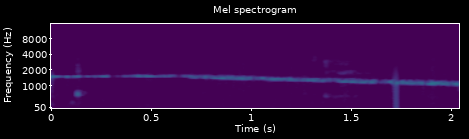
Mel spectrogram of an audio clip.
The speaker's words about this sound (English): So look at that. I'm recording this right now and there's like a ambulance in the background. So I pardon me for that little interruption.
